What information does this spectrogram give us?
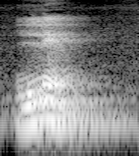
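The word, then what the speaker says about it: limb: क्लाइंब, डम, Tom, bomb, लिम। तो इससे क्या रूल हमारा बना है कि एम के बाद बी आता है तो उसको बी साइलेंट, और टी से पहले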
